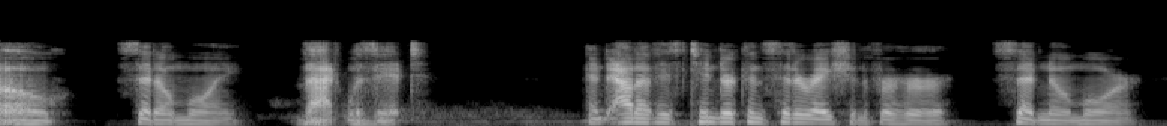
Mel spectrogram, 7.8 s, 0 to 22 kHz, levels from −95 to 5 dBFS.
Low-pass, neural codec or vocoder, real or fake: 5.4 kHz; vocoder, 44.1 kHz, 80 mel bands, Vocos; fake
